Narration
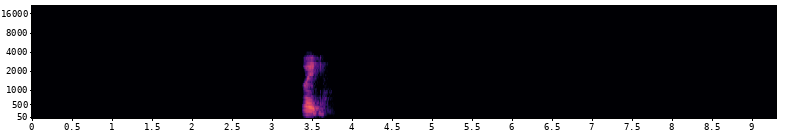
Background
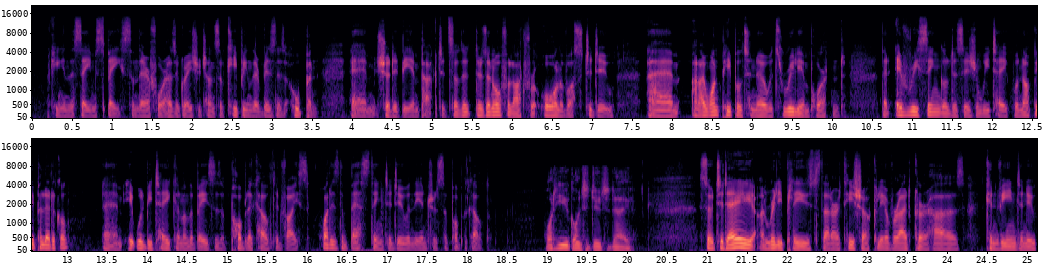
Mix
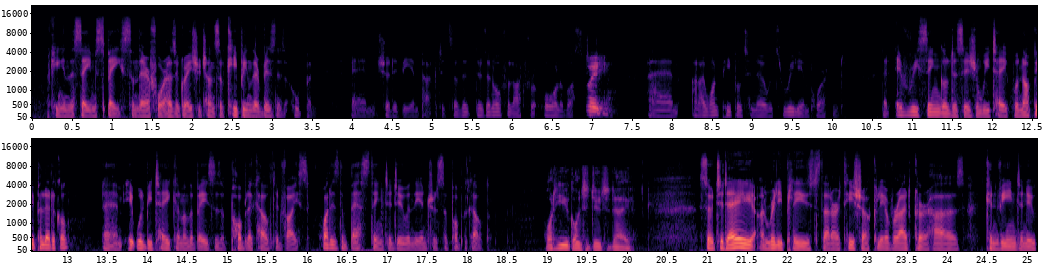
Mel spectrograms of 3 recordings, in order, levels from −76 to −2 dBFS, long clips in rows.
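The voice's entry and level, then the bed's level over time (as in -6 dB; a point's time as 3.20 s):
3.55 s, -3.0 dB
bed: 2.90 s -1 dB
3.38 s -21 dB
10.37 s -21 dB
11.38 s -2.5 dB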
